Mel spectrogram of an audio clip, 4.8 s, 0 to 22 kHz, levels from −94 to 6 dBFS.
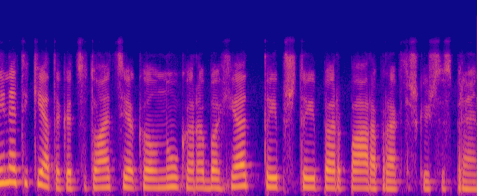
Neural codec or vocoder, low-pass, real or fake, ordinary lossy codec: none; 7.2 kHz; real; Opus, 16 kbps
